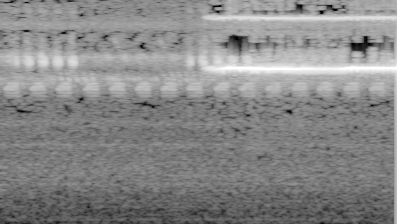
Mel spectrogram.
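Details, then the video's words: Insect sounds: a few seconds of quick, rhythmic high-pitched chirps, then an abrupt switch to a loud continuous shrill buzzing trill that holds to the end, swelling slightly in volume. "the sound of insects"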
